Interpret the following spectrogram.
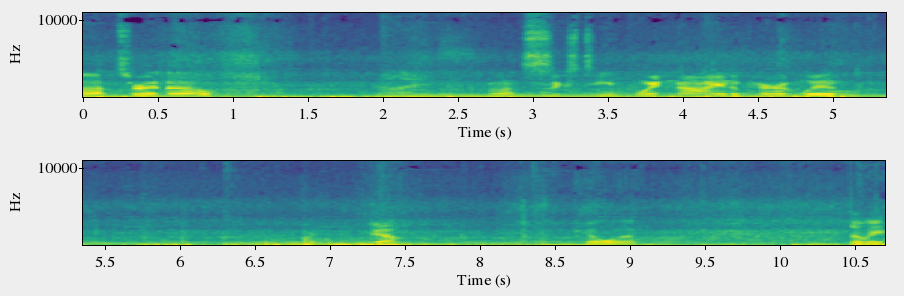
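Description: Strong wind buffeting the microphone aboard a sailboat running fast downwind, a heavy low rumble that drops away near the end, with short bursts of voices.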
